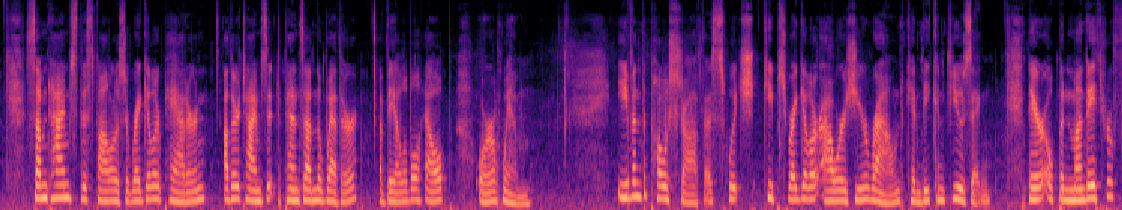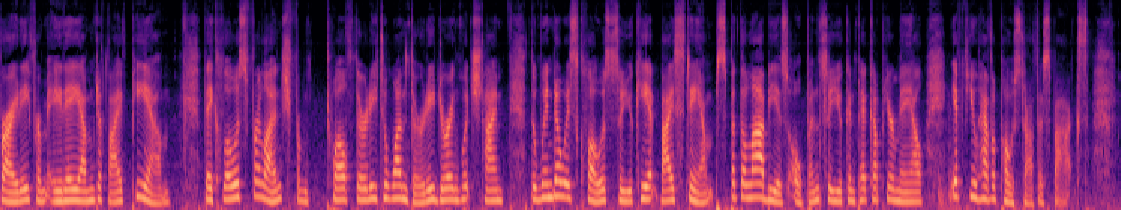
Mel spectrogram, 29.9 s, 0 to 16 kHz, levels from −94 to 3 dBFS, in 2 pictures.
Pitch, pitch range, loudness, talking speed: 190 Hz, 175-215 Hz, -19 LUFS, 165 wpm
